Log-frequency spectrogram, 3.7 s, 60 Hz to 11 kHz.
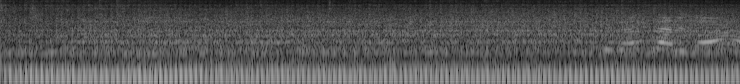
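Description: Mahindra Yuvo Tech Plus 585 4WD shuttle tractor pulling a cultivator, its engine giving a steady, loud, low hum throughout with faint talk in the background.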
